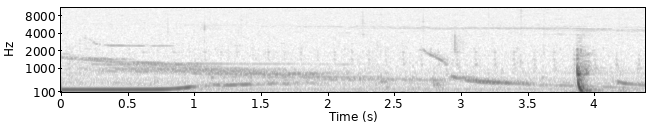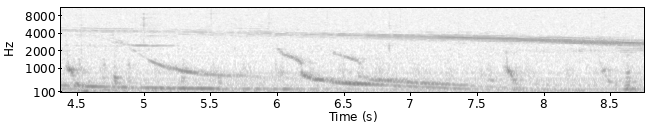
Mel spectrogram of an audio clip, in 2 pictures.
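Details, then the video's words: Under thick Antarctic sea ice in McMurdo Sound, an observatory 21 m down captured Weddell seals in November 2017: a loud low tone sweeps upward, then many falling whistled glides and a long high descending trill, with a sharp click midway. "Song of the Antarctic Weddell Seal"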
